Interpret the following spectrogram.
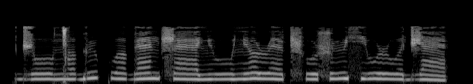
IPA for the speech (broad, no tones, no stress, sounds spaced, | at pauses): d͡ʒ oː ŋ͡ǀ ʌ ɡ ʉ kʷ ʌː ɡ æ ŋ ʂ æː lʲ uː lʲ ʌ ɹ ɛ ʈ͡ʂʰ u ʂ ʉ sʲ u ɹ u ə̯ d͡ʒ æ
